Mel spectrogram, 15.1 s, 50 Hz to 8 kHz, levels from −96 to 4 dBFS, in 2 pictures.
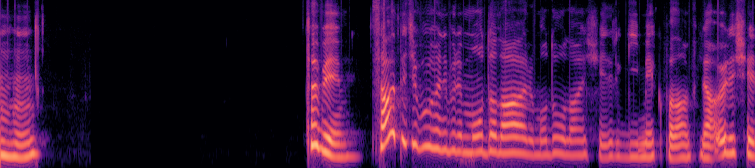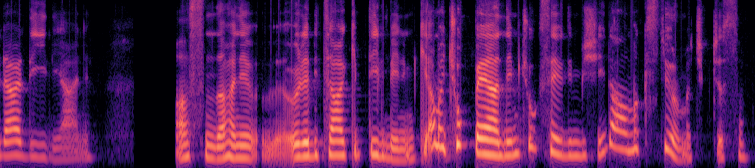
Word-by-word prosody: Hı 210 - +3
hı. 190 +1 0 2.7
Tabii. 255 - +5 0.3
Sadece 375 -1 +4
bu, 325 -1 -2
hani, 280 -3 -3
böyle 260 -1 -5
modalar, 240 -1 0
moda 210 +2 -9
olan 210 -2 -8
şeyleri 190 -2 -12
giymek 185 +1 -7
falan 175 +1 -1
filan, 175 -3 -3
öyle 235 +2 +1
şeyler 205 -3 -1
değil 180 -3 -12
yani. 155 +4 -15 0.8
Aslında, 180 -2 -2
hani, 175 -2 +1
eee, 170 - -1
öyle 195 +2 +1
bir 210 - -6
takip 210 0 0
değil 200 -5 -2
benimki 155 - -3
ama 335 -2 +4
çok 360 +3 0
beğendiğim, 210 -2 +7
çok 315 +5 -7
sevdiğim 200 -6 -3
bir 200 - -9
şeyi 210 +4 -8
de - - +1
almak 295 -1 -3
istiyorum - - -5
açıkçası. 195 - -12
210 Hz, 145 wpm, -22 LUFS, 185-245 Hz, 2.7 s, beğendiğim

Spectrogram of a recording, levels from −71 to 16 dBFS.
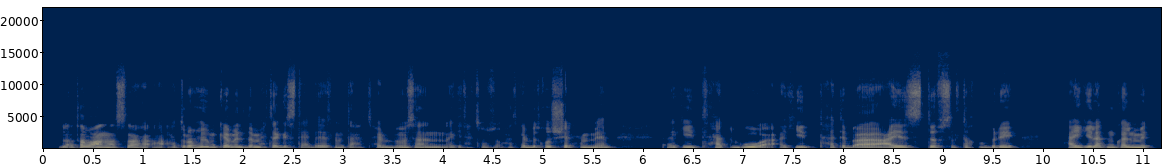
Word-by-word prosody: لأ - - -5
طبعًا، 175 - +4
أصل 105 +3 -2
ه - - +3
ه 105 -1 -7
هتروح 145 +8 +1
يوم 180 -1 +3
كامل 145 -4 +2
ده 130 - 0
محتاج 125 -2 0
استعداد، 115 -2 -4
فأنت 105 +1 -6
هتحب 110 +3 -4
مثلًا 115 0 0
أكيد 115 +2 -8
هتوص 110 +1 -11
هتحب 115 +2 -3
تخُش 125 +1 -1
الحمام، 100 -3 0 0.5
أكيد 115 +1 -2
هتجوع، 115 +1 +2
أكيد - - -3
هتبقى - - +2
عايز 110 0 +4
تِفصل، 115 -3 -2
تاخُد 105 -1 -7
بريك 105 -1 +1 0.5
هييجي 110 +3 +4
لك 120 0 +2
مكالمة 115 -1 +4
115 Hz, 160 wpm, -26 LUFS, 110-120 Hz, 0.5 s, طبعًا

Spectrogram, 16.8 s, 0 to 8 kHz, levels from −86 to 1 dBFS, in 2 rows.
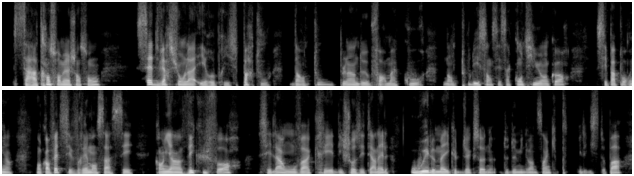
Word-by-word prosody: ça - - +1
a 115 - +7
transformé 140 -1 +4
la 135 - +4
chanson. 130 +4 -1 0.5
Cette 180 -5 +4
version-là 145 0 +2
est 135 - 0
reprise 115 -2 -6
partout, 135 -6 -3 0.3
dans 105 -1 -3
tout 155 +1 -10
plein 140 0 0
de 115 -3 -2
formats 120 +3 -3
courts, 125 -5 -5 0.2
dans 110 -1 -5
tous - - -12
les 140 -1 +3
sens, 140 -2 -5
et - - -6
ça 105 +1 -8
continue 145 +1 -1
encore. 150 +5 -2 0.4
C'est - - -4
pas - - +2
pour 140 -2 -5
rien, 115 -3 -1 0.3
donc 115 +2 -1
en - - +8
fait, 170 +9 +4
c'est 170 -7 -5
vraiment 135 +6 +2
ça. 105 -5 -1
C'est 105 -1 -4 0.2
quand 125 - 0
il 125 - +6
y - - +7
a - - +5
un 105 -1 +4
vécu 155 +8 +2
fort, 140 +5 -2 0.2
c'est 110 - -5
là 145 +7 +3
où - - 0
on 110 -3 0
va 115 +4 +1
créer 120 -1 -3
des 105 -4 -7
choses 110 +2 -2
éternelles. 130 +6 0 0.3
Où 145 -4 +9
est 155 - +13
le 140 - +5
Michael 120 -2 +1
Jackson 105 +1 -3
de 105 - -11
2025? 100 +5 -5
Pfff. - - -15
Il - - -11
n'existe - - -14
pas, - - +1
125 Hz, 220 wpm, -24 LUFS, 110-140 Hz, 0.5 s, est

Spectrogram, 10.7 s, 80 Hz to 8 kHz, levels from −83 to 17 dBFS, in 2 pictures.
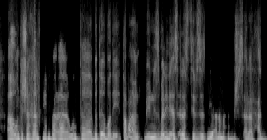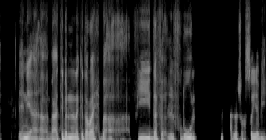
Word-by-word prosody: آه 210 - +3
وأنت 220 0 +1
شغّال 225 +3 +2
فين 225 0 -2
بقى 200 -2 +1
وأنت 205 +3 -1
بتقبض 195 +1 +1
إيه، 190 -1 -5
طبعًا 175 -2 -2
بالنسبة 145 +5 +3
لي 230 - +2
دي 220 -1 +1
أسئلة 210 0 +1
استفزازية 145 -6 0
أنا 150 - +1
ما 135 - +1
أحبّش 140 -4 -7
أسألها 130 -3 -5
لحد 145 +2 -6 0.4
لأني 130 +5 +4
أ 125 -1 -5
أ - - -9
باعتِبر 120 +8 +1
إن 140 - +6
أنا 140 +1 +4
كده 135 -2 -1
رايح 140 +2 +1
بقى - - -6 0.4
في 145 -1 +3
دافع 140 +5 -1
للفضول 120 +2 +1 0.5
لحاجة 130 -1 -6
شخصية 130 -2 -2
بيه. 95 -7 -6
145 Hz, 190 wpm, -22 LUFS, 130-200 Hz, 0.5 s, إن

